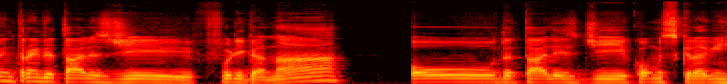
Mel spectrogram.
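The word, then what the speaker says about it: を: Comecei os estudos, né? Comecei os estudos. Benkyou shi hajimemashita. Tá bom? Logo, nós vemos uma partícula o, que se escreve W-O.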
